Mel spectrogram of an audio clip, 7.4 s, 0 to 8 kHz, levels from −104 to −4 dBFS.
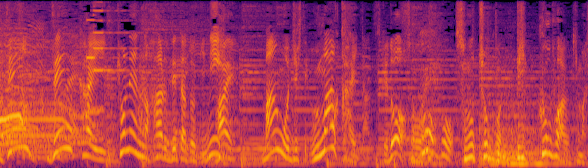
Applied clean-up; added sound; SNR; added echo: none; none; none; none.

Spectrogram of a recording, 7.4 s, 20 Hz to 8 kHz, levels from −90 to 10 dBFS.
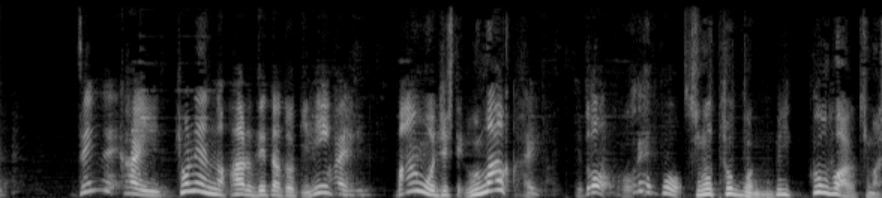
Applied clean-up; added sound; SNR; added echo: neural mask model DeepFilterNet 3.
